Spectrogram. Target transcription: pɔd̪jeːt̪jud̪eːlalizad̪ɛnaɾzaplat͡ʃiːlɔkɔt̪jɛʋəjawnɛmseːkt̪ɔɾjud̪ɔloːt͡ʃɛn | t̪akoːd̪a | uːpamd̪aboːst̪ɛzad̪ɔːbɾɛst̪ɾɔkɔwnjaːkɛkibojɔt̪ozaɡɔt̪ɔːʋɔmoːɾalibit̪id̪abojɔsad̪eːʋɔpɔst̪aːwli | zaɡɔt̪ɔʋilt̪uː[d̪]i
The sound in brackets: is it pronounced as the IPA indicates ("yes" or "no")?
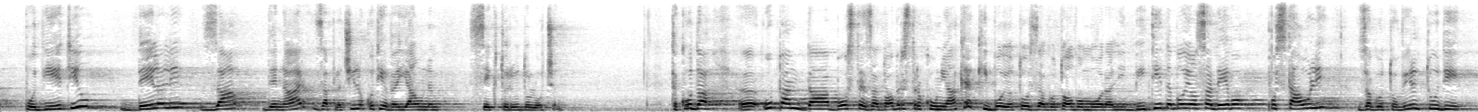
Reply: yes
